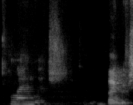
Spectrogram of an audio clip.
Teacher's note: So the l sound became a n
